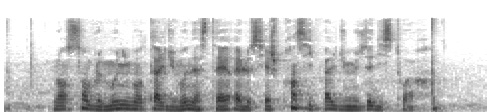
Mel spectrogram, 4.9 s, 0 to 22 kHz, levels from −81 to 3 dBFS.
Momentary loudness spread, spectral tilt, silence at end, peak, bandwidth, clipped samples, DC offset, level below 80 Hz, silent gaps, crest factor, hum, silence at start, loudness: 10 LU; -5 dB/octave; 0.45 s; -2 dBFS; 11.5 kHz; under 0.1%; under 0.1%; -44 dBFS; none; 18 dB; none; 0.05 s; -19 LUFS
